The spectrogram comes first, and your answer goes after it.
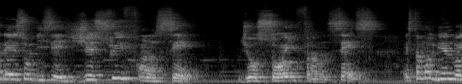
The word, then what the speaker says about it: français: Ya habíamos visto hace unos minutos atrás que la AI se pronuncia E. Entonces no diremos francais, vamos a decir français.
